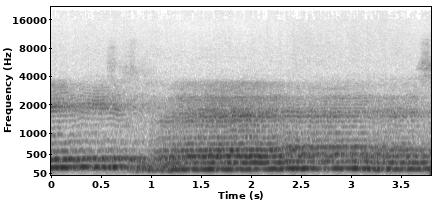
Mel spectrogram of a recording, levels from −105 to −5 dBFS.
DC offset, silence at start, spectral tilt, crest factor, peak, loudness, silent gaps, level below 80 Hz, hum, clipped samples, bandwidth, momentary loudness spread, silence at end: under 0.1%; 0 s; -9.5 dB/octave; 14 dB; -18 dBFS; -31 LUFS; none; -72 dBFS; none; under 0.1%; 6.6 kHz; 5 LU; 0 s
